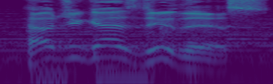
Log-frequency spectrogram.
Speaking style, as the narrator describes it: Scott laughed

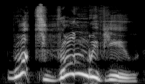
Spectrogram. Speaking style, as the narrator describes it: shouted, her voice bouncing back off the brick

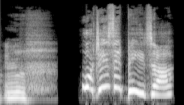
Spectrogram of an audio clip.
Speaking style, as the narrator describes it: cried, running to him, thinking he was ill

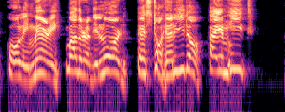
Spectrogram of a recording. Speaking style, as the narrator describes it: the man shouted

